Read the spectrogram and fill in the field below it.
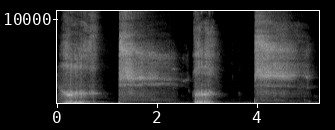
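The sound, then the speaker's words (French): Loud, heavy snoring of a tired ogre lying down to sleep, repeating in four slow breaths, raspy rumbling snores alternating with long airy exhales, with no talking. “il se mit à ronfler.”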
